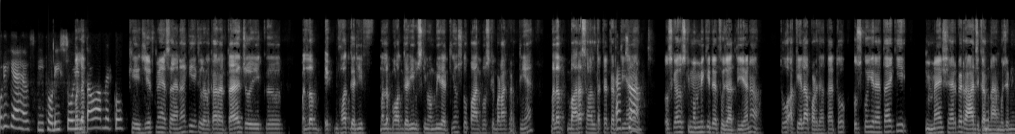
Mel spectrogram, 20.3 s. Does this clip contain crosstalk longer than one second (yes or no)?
no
